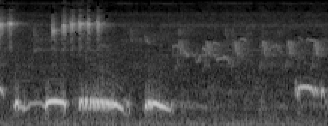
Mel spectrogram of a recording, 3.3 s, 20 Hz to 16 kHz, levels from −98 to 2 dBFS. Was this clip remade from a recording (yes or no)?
no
